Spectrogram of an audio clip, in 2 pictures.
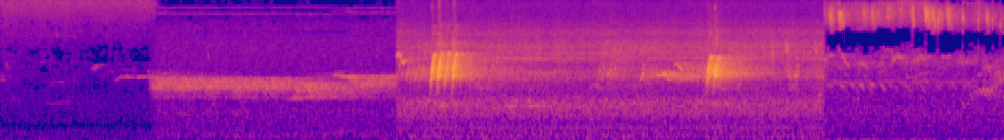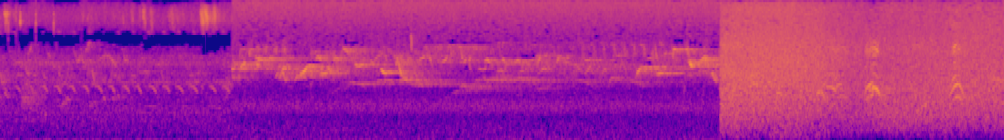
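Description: Several different outdoor bird recordings spliced one after another, the background changing abruptly every few seconds: assorted chirps and whistled songs, two loud sharp calls around four and seven seconds in, and a rapid trill just after eight seconds. From about seventeen seconds a louder steady rushing noise takes over.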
